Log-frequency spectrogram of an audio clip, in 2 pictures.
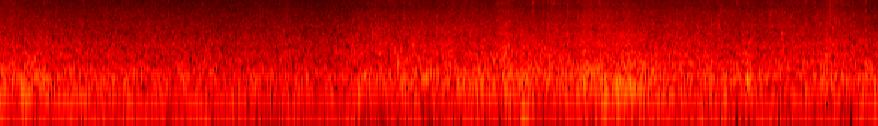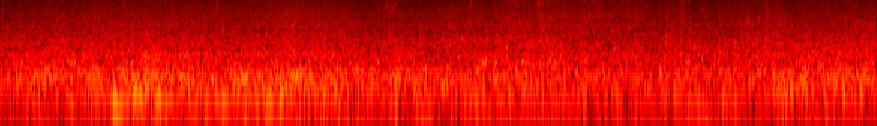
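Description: Steady sea waves wash onto a deserted beach while wind buffets the microphone, a broad continuous rush of surf and gusts carrying salty spray, with no voices, even in loudness throughout.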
